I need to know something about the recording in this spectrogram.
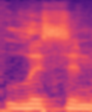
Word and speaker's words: listen: I am very disgruntled whenever I read something and there's a word with a silent letter, like no with a K or uh listen with a T.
